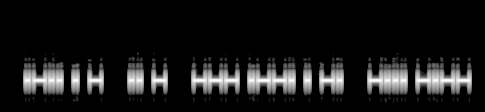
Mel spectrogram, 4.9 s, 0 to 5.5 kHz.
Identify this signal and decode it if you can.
Morse code, heard as a keyed tone, about 30 wpm, 600 Hz. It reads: LET IT OPEN BY
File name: the old man and the sea / the old man and the sea 1 30wpm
